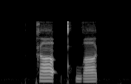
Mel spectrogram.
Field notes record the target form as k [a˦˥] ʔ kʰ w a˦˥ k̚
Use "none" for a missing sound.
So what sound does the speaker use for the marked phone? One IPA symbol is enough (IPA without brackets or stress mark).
a˥˩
